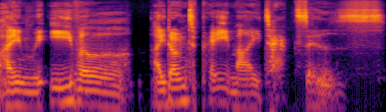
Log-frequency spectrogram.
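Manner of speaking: deep, low voice, dragged out slowly. Voicing a skull toy asked to confess misdeeds: Evil Shadow Skull voice. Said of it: "That was evil shadow skull talking".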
